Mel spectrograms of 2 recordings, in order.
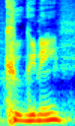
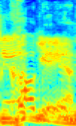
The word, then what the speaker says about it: Kugane: A thread popped up over a good old r/FFXIV entitled, A Plea to the User Base to Stop Abusing Kugane. – It's pronounced Kugani. – Kugain. I'm sorry. – I thought Kugane. – It's Kugane. – Kugane. I'm sorry. Kugane. – There you go.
